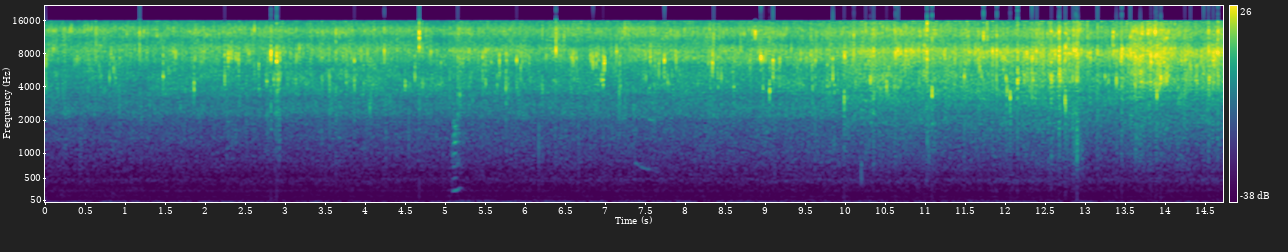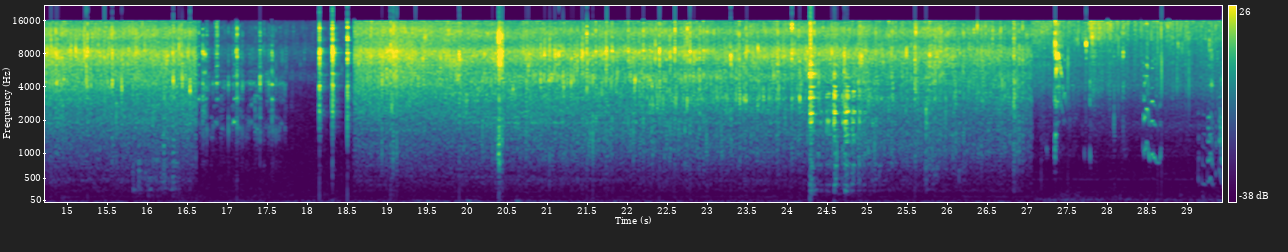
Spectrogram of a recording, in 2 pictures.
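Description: Salmon strips frying in melted unsalted butter on a ridged grill pan: a steady sizzle with small crackles as chopsticks move and turn the pieces. The sizzle drops out for about two seconds just past halfway, then carries on.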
